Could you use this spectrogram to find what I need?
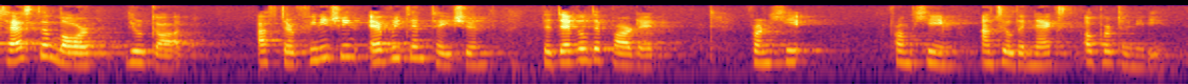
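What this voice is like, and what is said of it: Ecuadorian-accented English. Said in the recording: “I like hearing the gospel with an Ecuadorian accent.”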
